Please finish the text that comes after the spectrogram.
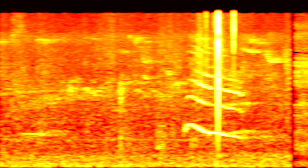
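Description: A cat gives a single drawn-out meow near the end, close and clear over a faint background hum.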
